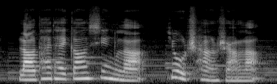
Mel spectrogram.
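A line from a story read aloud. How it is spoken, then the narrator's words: Laughing. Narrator (Chinese): 大姑子笑着对我说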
